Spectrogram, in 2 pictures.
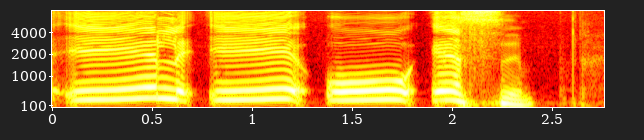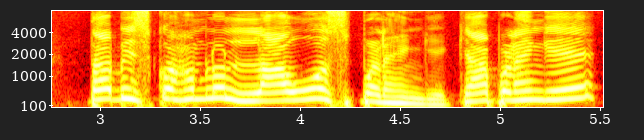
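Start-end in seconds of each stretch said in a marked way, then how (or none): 0.1-2.2 letters एल ए ओ एस spelled slowly, one by one; slow spelling out. Shown as a demonstration. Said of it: "लिखा रहता".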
